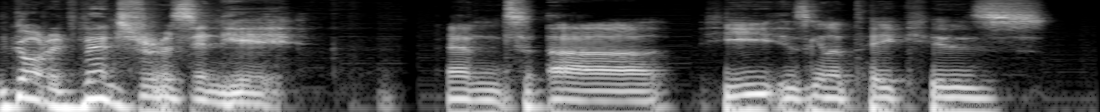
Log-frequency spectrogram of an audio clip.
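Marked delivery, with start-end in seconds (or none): 0.0-1.4 loud, shouted in-character yell. Voicing an enemy running out of the fog, yelling to others. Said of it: "he yells out".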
